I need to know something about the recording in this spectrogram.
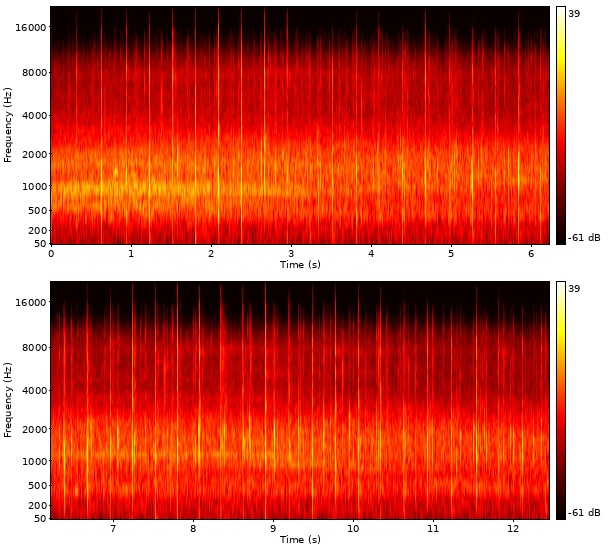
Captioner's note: cheers and applause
